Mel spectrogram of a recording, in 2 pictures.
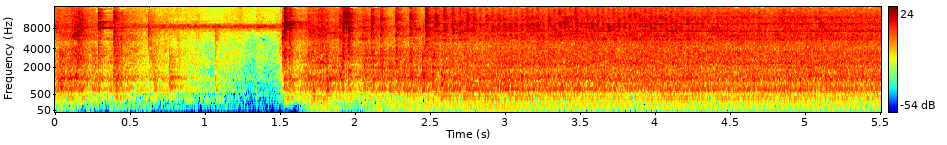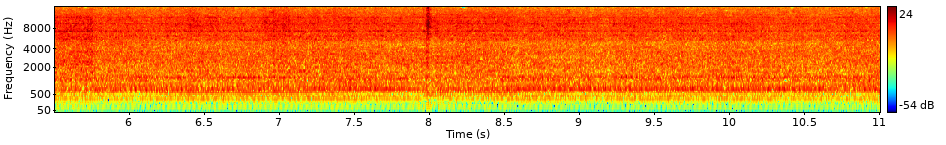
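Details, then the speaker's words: Generator that sat a couple of years, mouse-chewed wiring traced and reconnected: after a cranking burst the small engine catches and settles into a steady, even buzzing run with no misses, producing power again; normal running. "i have power i can't even begin to tell you how good that feels"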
